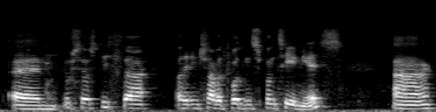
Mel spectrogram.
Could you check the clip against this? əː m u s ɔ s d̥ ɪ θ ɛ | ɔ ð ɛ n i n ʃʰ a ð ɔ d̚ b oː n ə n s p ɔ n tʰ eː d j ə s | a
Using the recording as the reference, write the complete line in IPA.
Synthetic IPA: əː m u s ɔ s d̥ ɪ θ a | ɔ ð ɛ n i n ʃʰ a v ɔ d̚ b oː d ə n s p ɔ n tʰ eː n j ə s | a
